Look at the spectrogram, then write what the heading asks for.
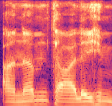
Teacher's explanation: عین کو اتنا ہلکا کرتے ہیں کہ یوں لگتا ہے کہ جیسے یہ عین نہیں پڑھ رہا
